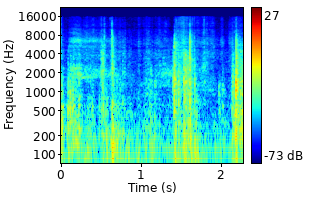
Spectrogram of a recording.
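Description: Handling sounds of a cardboard toy box and its paper inserts being moved about, with a couple of sharp knocks about half a second in and near a second and a half in.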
